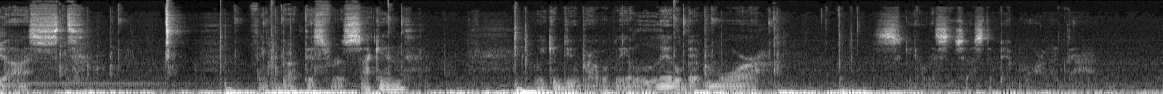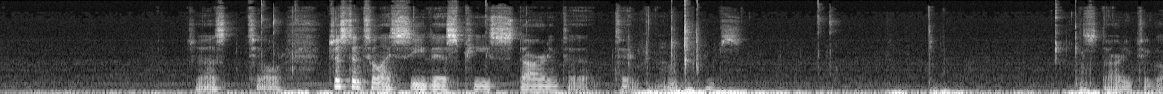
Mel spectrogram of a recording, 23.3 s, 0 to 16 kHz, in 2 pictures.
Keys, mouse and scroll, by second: 0.8-3.0 middle drag, 3.9-5.8 drag, 5.2 a, 6.7-8.7 drag, 8.4 s, 14.6-16.5 middle drag, 16.5-18.3 drag, 18.4 ctrl+z, 19.8-21.7 drag, 20.9 s.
